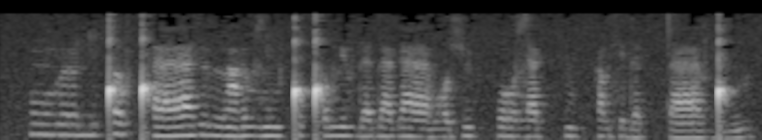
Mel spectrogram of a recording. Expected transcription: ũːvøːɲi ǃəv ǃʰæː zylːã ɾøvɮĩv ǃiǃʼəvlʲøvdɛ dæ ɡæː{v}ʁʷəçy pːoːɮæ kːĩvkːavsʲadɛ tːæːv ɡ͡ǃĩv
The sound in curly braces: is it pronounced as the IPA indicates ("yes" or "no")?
yes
